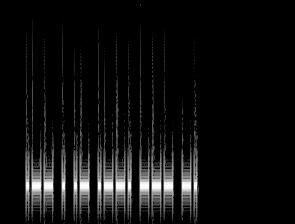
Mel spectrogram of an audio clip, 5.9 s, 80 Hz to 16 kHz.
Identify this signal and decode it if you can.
Morse code, heard as a keyed tone, about 20 wpm, 700 Hz. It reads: WEAPON
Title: 6 Letter Words - First 3 Letters Given - 20wpm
